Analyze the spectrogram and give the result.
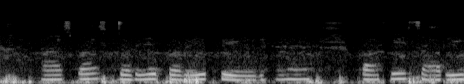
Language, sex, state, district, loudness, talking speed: Hindi, female, Punjab, Pathankot, -22 LUFS, 105 wpm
